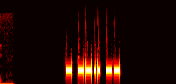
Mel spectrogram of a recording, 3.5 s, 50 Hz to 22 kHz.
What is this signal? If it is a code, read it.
Morse code, heard as a keyed tone, about 31 wpm, 700 Hz. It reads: TZM
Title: USA Call Sign Postfixes - 3 Letters 30wpm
